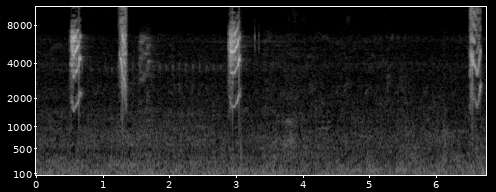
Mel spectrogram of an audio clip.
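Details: Repeated calls of a female yellow-bellied seedeater: four short, high, scratchy chirps at irregular intervals, several ending in a dropping flick, plus a softer note in between.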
